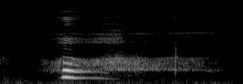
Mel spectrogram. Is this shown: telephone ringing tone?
no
